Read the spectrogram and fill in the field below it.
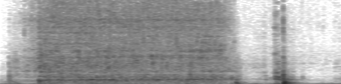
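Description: A steady rush of running tap water pours into a water reservoir for about two seconds, then cuts off, followed by a couple of sharp clunks.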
